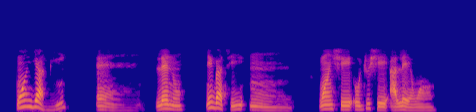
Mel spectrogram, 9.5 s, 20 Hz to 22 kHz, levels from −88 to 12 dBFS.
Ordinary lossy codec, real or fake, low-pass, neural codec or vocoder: none; real; 3.6 kHz; none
